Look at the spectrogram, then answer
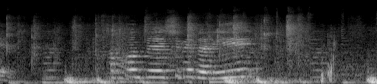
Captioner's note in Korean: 두근두근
